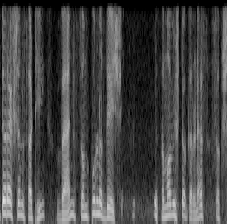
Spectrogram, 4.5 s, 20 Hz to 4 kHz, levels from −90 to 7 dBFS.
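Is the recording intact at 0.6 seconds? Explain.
No. The stretch from 0.50 to 0.61 s is short concealed packet loss, with a second gap nested inside it at 0.54 to 0.59 s. About 20 ms of audio arrived too late each time. The decoder covered the holes by extending the preceding sound for 17 ms and 29 ms and dropped 7 ms of real audio while rejoining. The result is a quick smeared wobble.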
